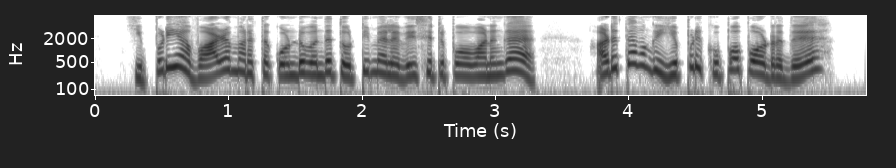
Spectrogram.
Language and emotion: Tamil, disgusted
